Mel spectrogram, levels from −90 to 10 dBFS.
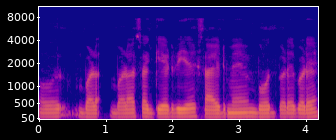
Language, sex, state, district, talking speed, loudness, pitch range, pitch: Hindi, male, Bihar, Bhagalpur, 160 wpm, -30 LUFS, 105-110 Hz, 105 Hz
